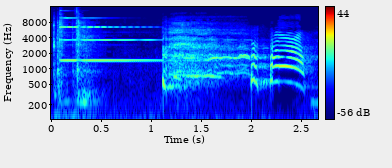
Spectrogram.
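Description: An antique cash register under repair rings its bell in several bright, close metallic dings, each ring sustained briefly with a shimmering tone and short pauses between strikes.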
